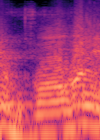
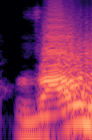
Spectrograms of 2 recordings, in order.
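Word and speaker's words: vowel: बच्चे ये सीखना बेटा जब इसके उच्चारण की आप बात करते हैं तो ये वल नहीं होता है बताओ क्या होता है वाउल होता है और वाउल को आप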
